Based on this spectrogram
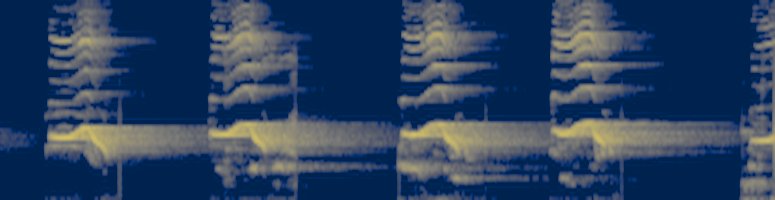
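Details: Asian koel song: loud, clear whistled notes, each sliding up and then held as it fades, repeated about every one and a half seconds.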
